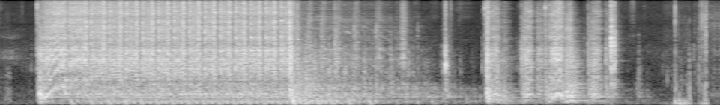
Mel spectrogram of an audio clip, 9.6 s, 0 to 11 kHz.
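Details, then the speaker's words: Gravely 432 with rebuilt Kohler K321, carb cleaner sprayed, possibly flooded: about three seconds of fast rattly cranking then short stabs that never catch; owner suspects no spark or dirty points, also fights the ring gear. "probably has no spark if it won't go off the carb cleaner probably got no spark probably the points need to be cleaned or something this should have went by now"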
